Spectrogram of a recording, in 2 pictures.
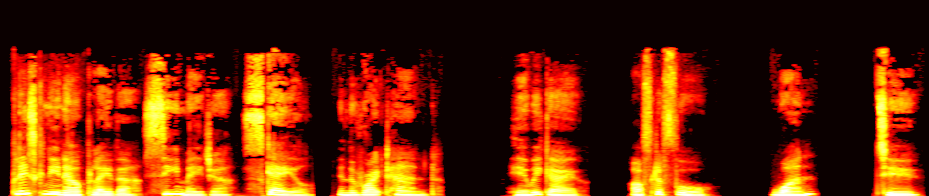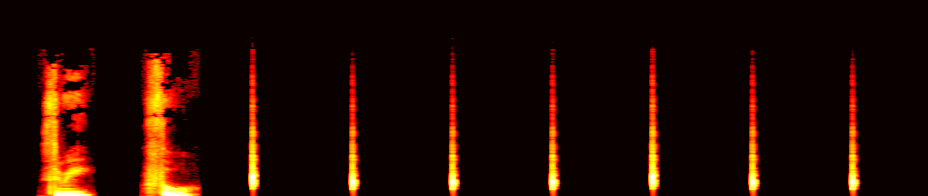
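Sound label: C major scale right hand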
